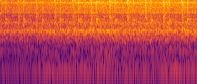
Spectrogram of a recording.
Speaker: you know one round's ticking there it is about ticket yeah it's in here yeah it's front three i don't know which one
